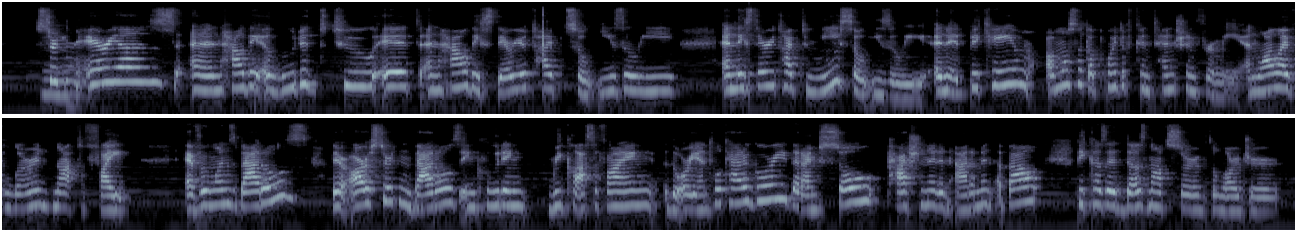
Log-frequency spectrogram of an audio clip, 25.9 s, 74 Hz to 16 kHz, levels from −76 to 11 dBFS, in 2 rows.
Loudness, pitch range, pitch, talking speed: -24 LUFS, 225-285 Hz, 245 Hz, 145 wpm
